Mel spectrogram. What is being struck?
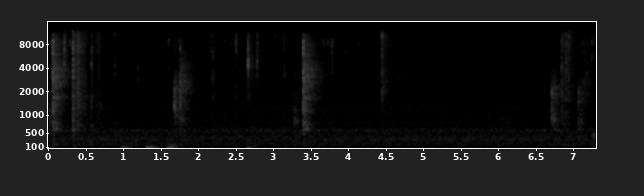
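Bar of soap cut with a knife.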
